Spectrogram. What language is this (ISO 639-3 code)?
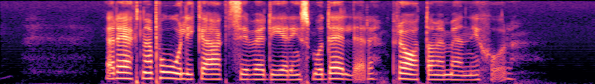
swe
